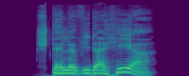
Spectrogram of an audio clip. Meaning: inflection of wiederherstellen: 1. first-person singular present 2. first/third-person singular subjunctive I 3. singular imperative
- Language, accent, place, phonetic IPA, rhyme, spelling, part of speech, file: German, Germany, Berlin, [ˌʃtɛlə viːdɐ ˈheːɐ̯], -eːɐ̯, stelle wieder her, verb, De-stelle wieder her.ogg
